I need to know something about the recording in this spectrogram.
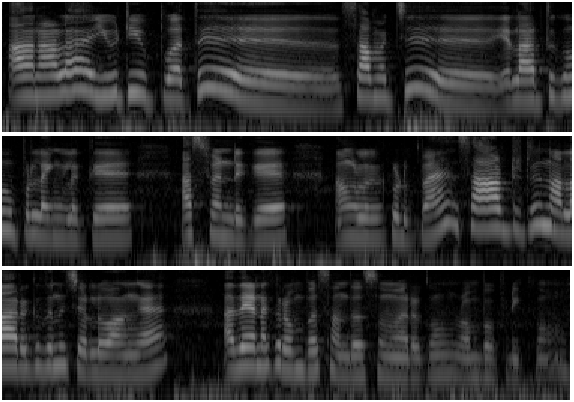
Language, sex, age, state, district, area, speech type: Tamil, female, 45-60, Tamil Nadu, Erode, rural, spontaneous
